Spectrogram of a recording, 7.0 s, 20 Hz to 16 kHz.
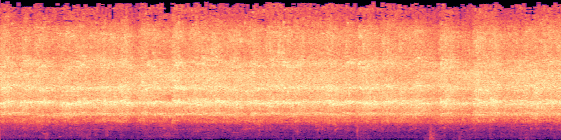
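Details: A large flock of cobalt-winged parakeets at a Napo salt lick in Yasuni, March 2015, makes a dense, unbroken wall of high, hissing chatter with no single calls standing out.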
